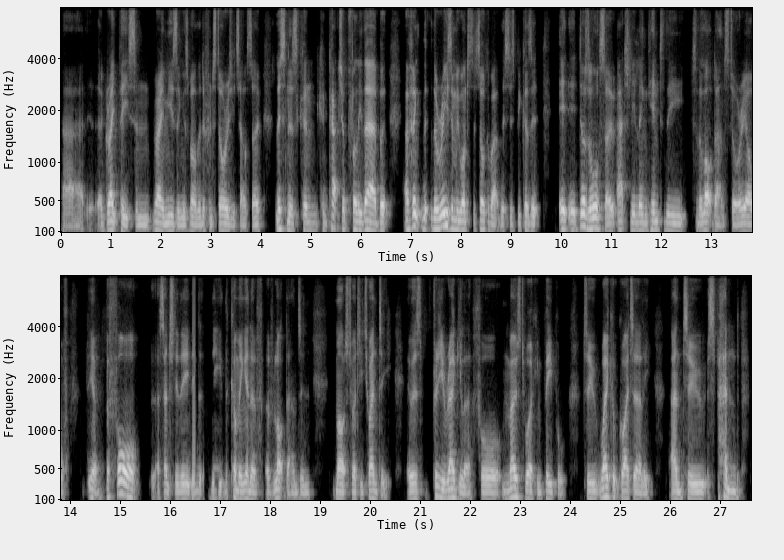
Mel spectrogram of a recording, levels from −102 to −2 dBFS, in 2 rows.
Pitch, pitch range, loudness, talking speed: 100 Hz, 95-115 Hz, -30 LUFS, 180 wpm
